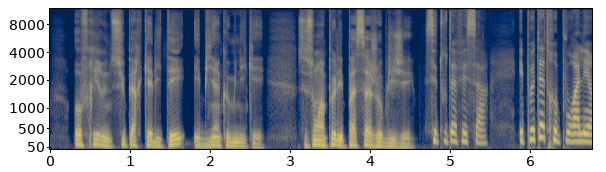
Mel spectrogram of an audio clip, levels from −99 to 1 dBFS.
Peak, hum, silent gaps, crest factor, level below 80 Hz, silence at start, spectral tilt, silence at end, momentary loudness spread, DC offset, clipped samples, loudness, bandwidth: -4 dBFS; none; none; 18 dB; -44 dBFS; 0.3 s; -5.5 dB/octave; 0 s; 10 LU; under 0.1%; under 0.1%; -22 LUFS; 12 kHz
